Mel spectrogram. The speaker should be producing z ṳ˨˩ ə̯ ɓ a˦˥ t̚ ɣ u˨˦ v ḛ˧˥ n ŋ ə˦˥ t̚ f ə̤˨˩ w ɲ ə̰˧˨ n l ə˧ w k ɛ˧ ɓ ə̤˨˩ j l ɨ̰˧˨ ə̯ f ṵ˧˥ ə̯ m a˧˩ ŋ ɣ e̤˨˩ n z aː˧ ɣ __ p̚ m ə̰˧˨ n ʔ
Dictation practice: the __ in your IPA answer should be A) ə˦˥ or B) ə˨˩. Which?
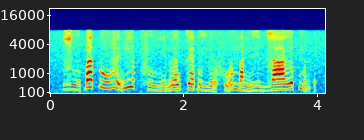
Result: A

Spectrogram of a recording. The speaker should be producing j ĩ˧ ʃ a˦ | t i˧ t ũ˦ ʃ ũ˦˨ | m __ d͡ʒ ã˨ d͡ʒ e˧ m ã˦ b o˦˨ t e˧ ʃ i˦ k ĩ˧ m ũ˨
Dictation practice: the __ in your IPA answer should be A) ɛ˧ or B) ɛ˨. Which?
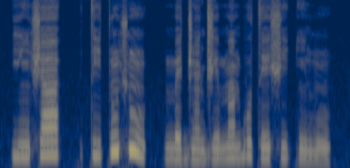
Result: B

